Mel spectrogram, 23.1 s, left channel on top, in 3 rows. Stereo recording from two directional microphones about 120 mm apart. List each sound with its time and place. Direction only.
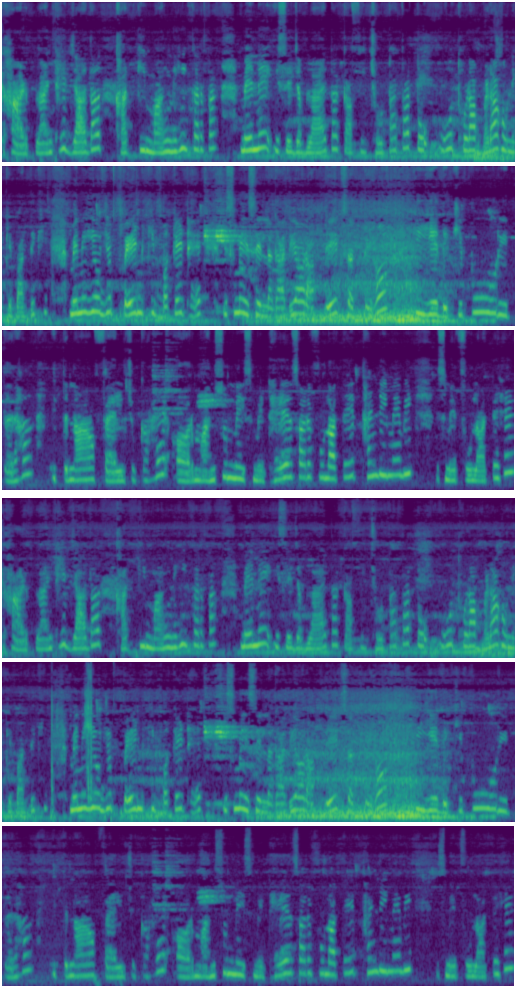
0.0 s speech: 15° left (ahead or behind)
6.7 s speech: 10° left (ahead or behind)
8.7 s speech: 25° right (ahead or behind)
9.5 s speech: 10° right (ahead or behind)
12.9 s speech: 5° left (ahead or behind)
13.9 s speech: 20° left (ahead or behind)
